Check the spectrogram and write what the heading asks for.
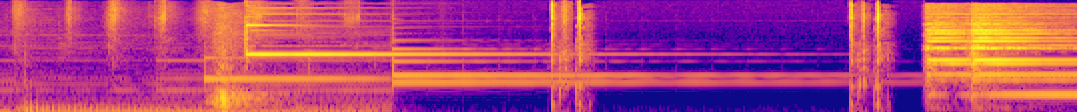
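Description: Background music cuts off about a second and a half in, over a ringing chime. Then come two sharp clicks about a second apart and a bright bell ding that rings on: the click-and-bell sound effect of an animated subscribe button.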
